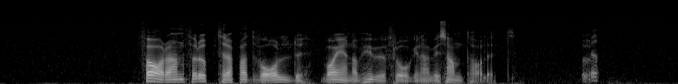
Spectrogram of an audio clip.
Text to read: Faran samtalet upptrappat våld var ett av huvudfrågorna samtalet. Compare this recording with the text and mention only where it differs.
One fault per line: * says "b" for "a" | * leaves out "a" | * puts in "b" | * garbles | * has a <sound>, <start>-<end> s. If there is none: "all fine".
* says "för" for "samtalet"
* says "en" for "ett"
* puts in "vid"
* has a laugh, 5.8-6.0 s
